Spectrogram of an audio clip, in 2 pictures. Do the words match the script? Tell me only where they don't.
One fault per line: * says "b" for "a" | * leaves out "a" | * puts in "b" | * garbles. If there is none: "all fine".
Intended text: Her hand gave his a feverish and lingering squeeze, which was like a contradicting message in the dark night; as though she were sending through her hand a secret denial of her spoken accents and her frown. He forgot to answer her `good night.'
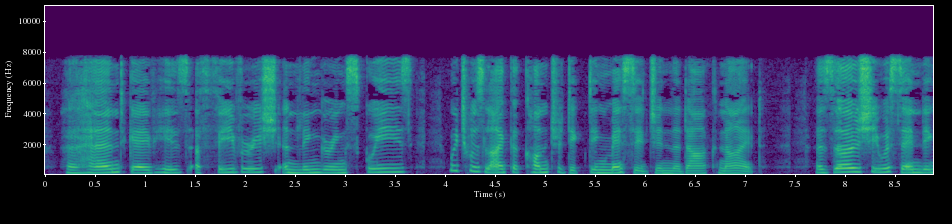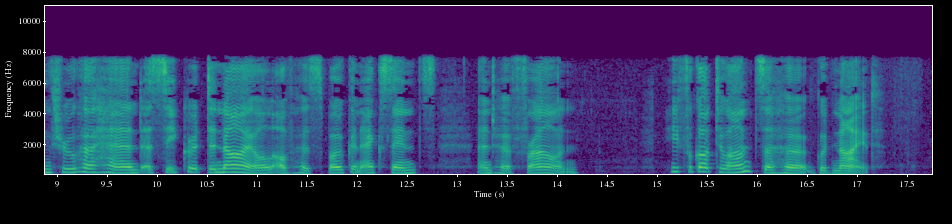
all fine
